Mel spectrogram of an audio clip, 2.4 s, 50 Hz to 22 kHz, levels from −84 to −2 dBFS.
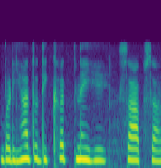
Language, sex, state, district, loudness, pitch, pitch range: Surgujia, female, Chhattisgarh, Sarguja, -13 LUFS, 265 Hz, 255-280 Hz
